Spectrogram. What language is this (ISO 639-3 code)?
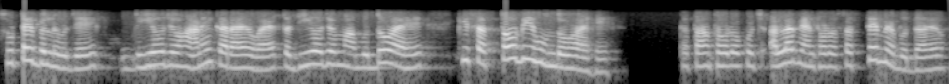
snd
